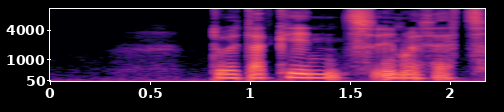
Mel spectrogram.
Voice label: "gynt", Welsh

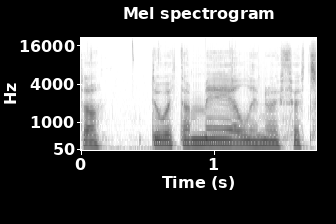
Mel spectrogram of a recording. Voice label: "meel", Welsh

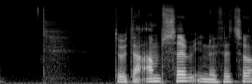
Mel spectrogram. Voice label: "amser", Welsh

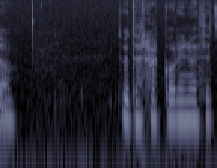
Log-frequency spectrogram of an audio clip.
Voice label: "rhagor", Welsh

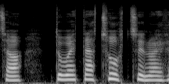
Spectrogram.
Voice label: "twt", Welsh

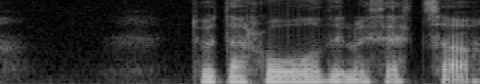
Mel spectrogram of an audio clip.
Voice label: "rhodd", Welsh

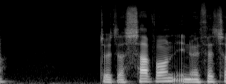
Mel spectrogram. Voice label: "safon", Welsh

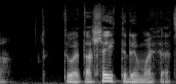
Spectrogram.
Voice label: "lleidr" Welsh

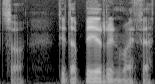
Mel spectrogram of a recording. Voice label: "byr", Welsh

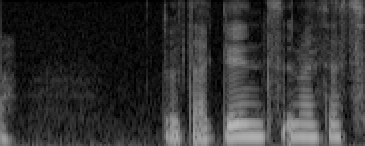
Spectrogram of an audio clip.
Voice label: "gynt", Welsh

